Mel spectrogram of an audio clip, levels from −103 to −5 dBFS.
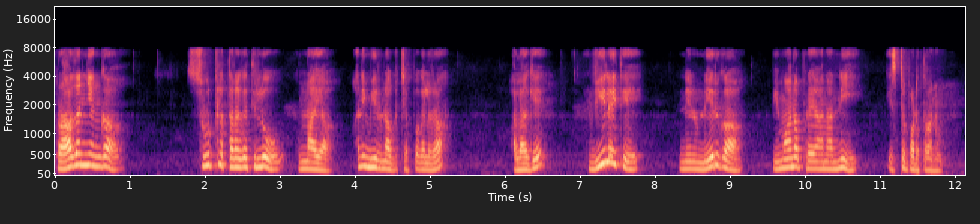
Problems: background sounds at intervals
